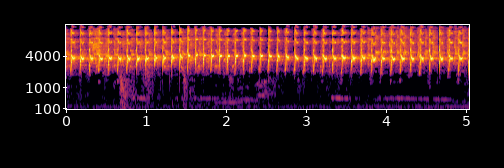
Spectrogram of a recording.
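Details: Lovebird chattering in the long ngekek style, with a rapid run of piercing, buzzy ticks that stays steady throughout. A couple of dull knocks sound faintly behind it.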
